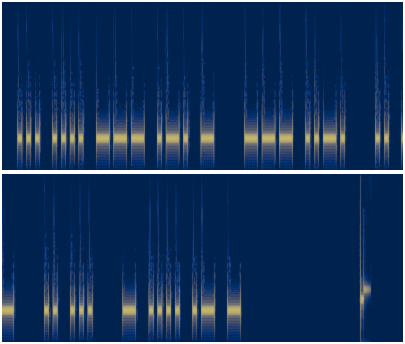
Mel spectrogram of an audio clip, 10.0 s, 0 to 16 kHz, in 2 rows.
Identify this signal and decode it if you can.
Morse code, heard as a keyed tone, about 22 wpm, 700 Hz. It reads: SHORT OF IT IS THAT
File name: Sets of 9 Words - 22wpm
